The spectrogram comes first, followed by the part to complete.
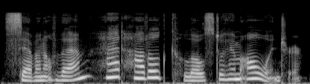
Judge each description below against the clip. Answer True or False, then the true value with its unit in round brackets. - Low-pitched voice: False (240 Hz)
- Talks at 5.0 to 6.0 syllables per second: False (4.7 syllables/s)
